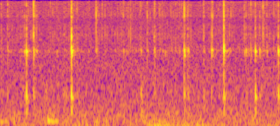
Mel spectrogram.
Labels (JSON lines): {"label": "ambient", "recorder": "HydroMoth"}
